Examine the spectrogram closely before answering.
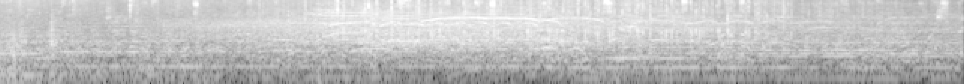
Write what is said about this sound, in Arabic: تأملت ما كان واقعاً جراء هذا التهليل والتجمع الغفير للناس.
